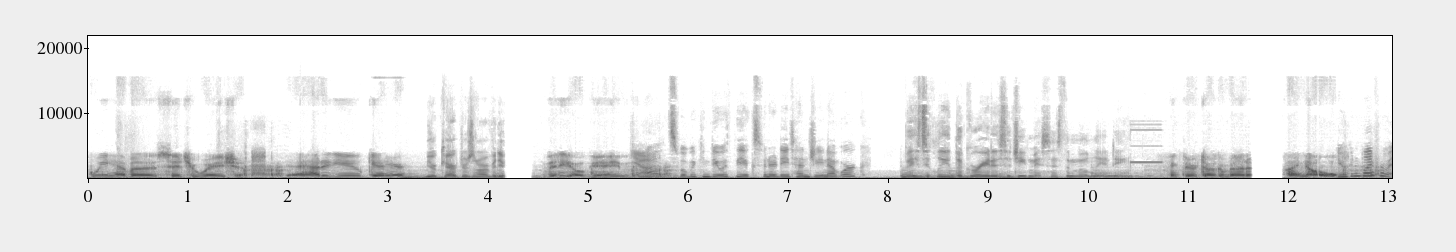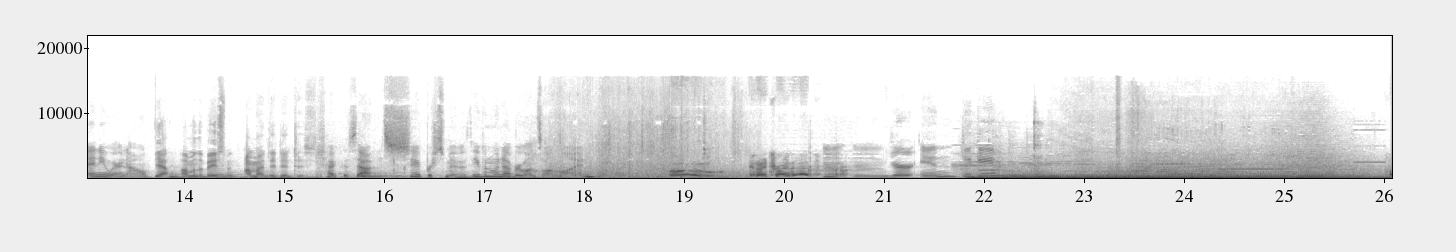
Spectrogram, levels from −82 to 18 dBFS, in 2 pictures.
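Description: The audio drops out twice, at 4.15 to 4.47 s and again at 11.61 to 11.98 s, and both gaps are AAC frame loss with muting. The decoder zeroed out the missing spectrum, so you get a soft-edged hole, roughly 0.30 s and then 0.34 s long, fitting about seven and eight lost frames. The overlapping windows fade the sound out and back in over about a frame.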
